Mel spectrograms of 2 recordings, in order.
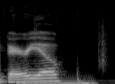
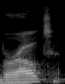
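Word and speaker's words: Marc-André Barriault: And then we get to, which I was saying his name wrong the whole time. It's Marc-Andre Barrio. I was saying Baralt.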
